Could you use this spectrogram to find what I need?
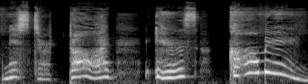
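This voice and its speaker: In a put-on character voice, a woman sounds squeaky, with an extremely high pitch and very wide pitch swings. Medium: read story.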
